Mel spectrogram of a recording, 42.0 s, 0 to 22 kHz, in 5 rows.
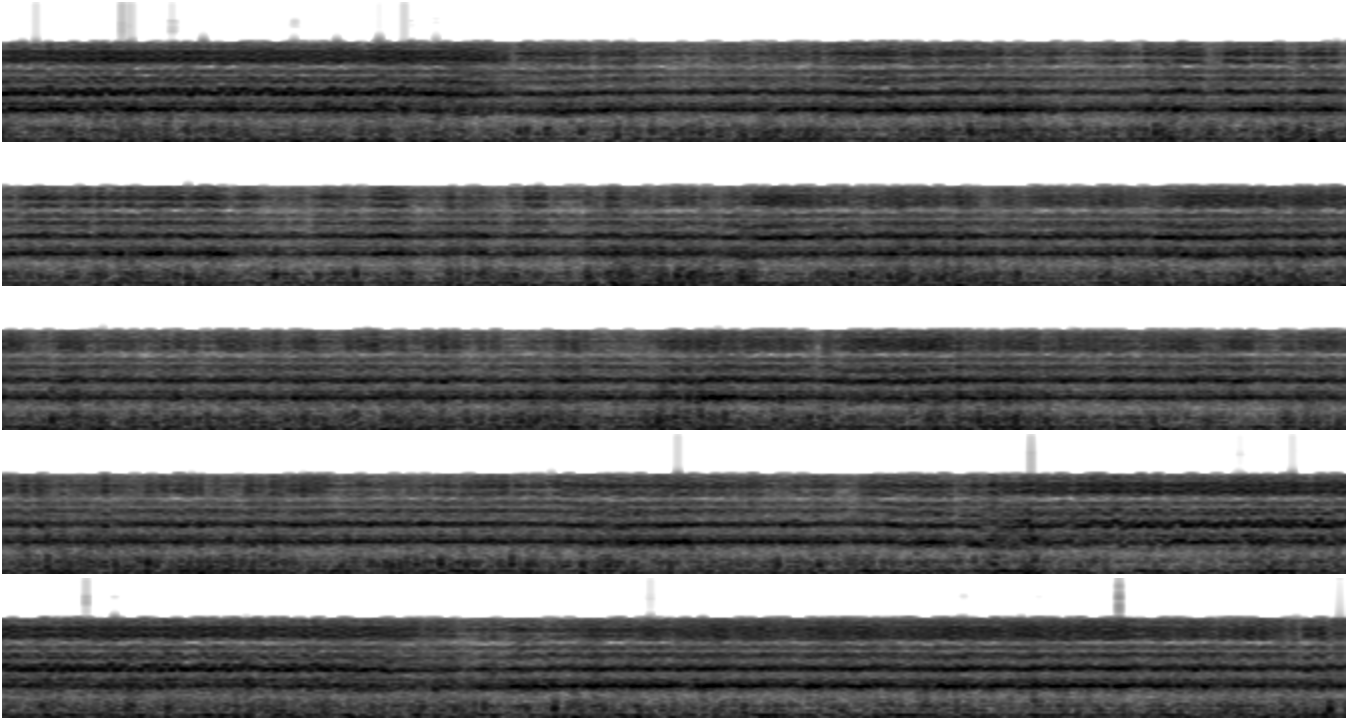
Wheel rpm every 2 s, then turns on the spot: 200, 200, 230, 230, 230, 230, 230, 230, 230, 230, 230, 230, 230, 240, 230, 220, 200, 200, 220, 230, 230.
none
